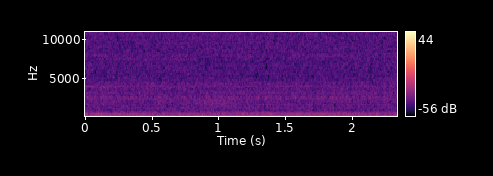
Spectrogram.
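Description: Quiet room tone: a faint steady low hum with light hiss, with no distinct events.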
